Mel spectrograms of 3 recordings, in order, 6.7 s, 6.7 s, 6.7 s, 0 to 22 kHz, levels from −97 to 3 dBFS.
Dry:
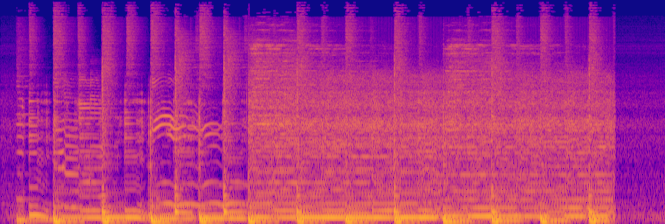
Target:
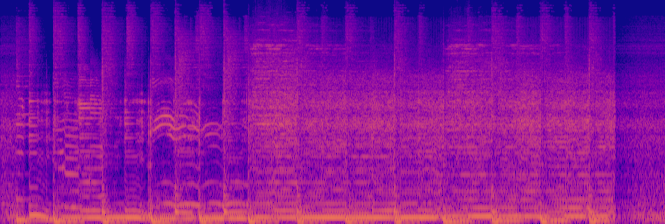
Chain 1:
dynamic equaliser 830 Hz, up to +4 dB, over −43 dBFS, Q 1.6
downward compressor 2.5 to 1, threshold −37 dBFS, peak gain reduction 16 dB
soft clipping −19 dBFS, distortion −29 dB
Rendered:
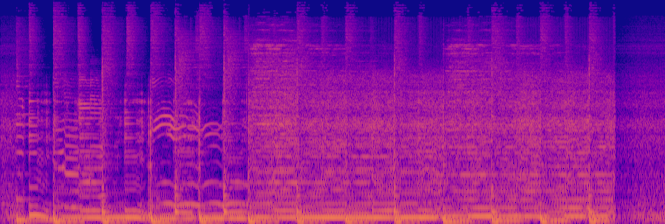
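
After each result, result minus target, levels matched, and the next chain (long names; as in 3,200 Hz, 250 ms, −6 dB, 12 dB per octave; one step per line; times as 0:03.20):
soft clipping: distortion −14 dB; 1,000 Hz band +3.0 dB
dynamic equaliser 830 Hz, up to +4 dB, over −43 dBFS, Q 1.6
downward compressor 2.5 to 1, threshold −37 dBFS, peak gain reduction 16 dB
soft clipping −28.5 dBFS, distortion −15 dB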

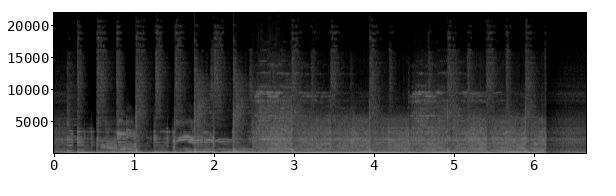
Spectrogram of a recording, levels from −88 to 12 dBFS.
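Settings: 1,000 Hz band +3.0 dB
dynamic equaliser 3,100 Hz, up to +4 dB, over −43 dBFS, Q 1.6
downward compressor 2.5 to 1, threshold −37 dBFS, peak gain reduction 16 dB
soft clipping −28.5 dBFS, distortion −15 dB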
